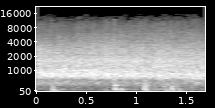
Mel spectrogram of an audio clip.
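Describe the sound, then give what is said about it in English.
A large crowd cheers and roars in a steady, dense wash of noise, loud throughout, with a few deeper shouts rising out of the din. “And that's everyone cheering, right?”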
